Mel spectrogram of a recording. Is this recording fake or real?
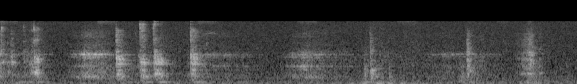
real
